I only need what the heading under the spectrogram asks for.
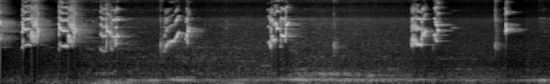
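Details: Fighter lovebird, gacor type, played to make other birds respond: loud harsh squawks and squeaky bursts in short clusters, spaced unevenly with quiet gaps between.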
